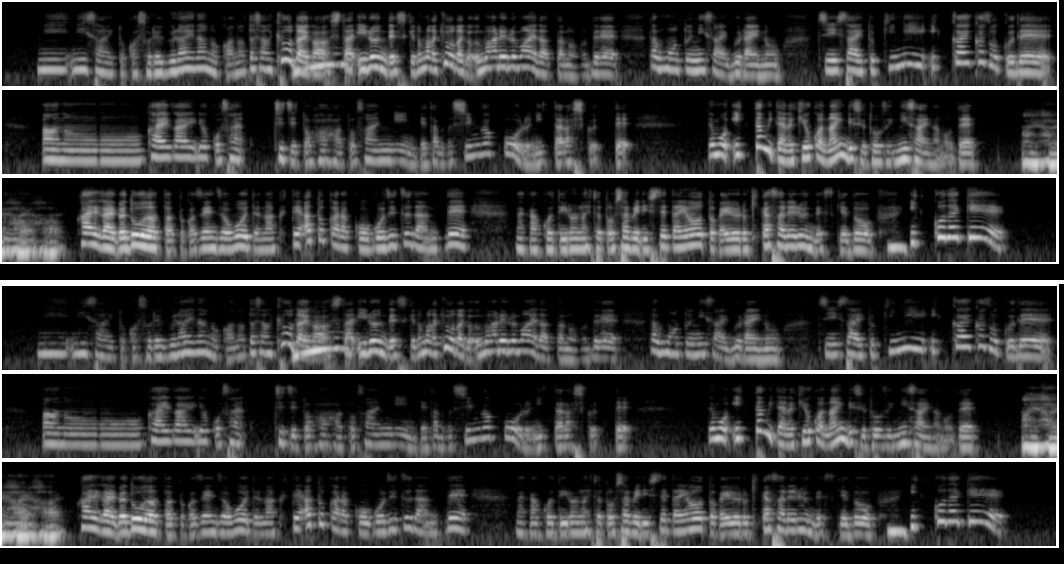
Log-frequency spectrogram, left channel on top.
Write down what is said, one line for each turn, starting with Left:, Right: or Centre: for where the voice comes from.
Left: 2、2歳とかそれぐらいなのかな。私、あの、兄弟が下いるんですけど、
Right: うーん。
Left: まだ兄弟が生まれる前だったので、多分本当に2歳ぐらいの小さい時に、一回家族で、あのー海外旅行さん、父と母と3人で多分シンガポールに行ったらしくって。でも行ったみたいな記憶はないんですよ、当然2歳なので。
Right: はい。はい。
Left: あの海外がどうだったとか全然覚えてなくて後からこう後日談でなんかこうやっていろんな人とおしゃべりしてたよとかいろいろ聞かされるんですけど一個だけ
Right: はい。はい。うん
